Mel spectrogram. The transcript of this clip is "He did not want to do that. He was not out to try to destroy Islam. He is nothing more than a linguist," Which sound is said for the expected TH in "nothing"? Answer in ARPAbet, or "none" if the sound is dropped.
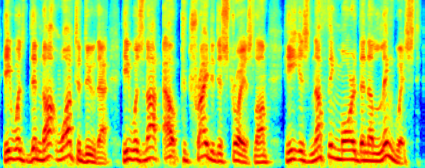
TH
